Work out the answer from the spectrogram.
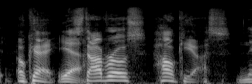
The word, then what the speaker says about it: Halkias: Actually, that's how it the ass is a real Greek pronunciation. Most people butcher it. You nailed it. Okay. Yeah. Stavros Halchios.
